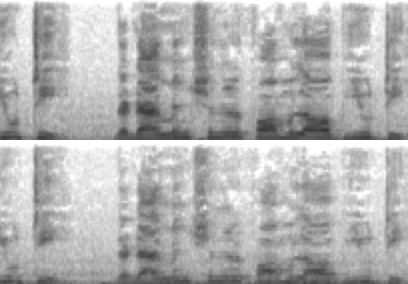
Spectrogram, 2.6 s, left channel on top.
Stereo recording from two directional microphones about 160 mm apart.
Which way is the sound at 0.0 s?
50° left (ahead or behind).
